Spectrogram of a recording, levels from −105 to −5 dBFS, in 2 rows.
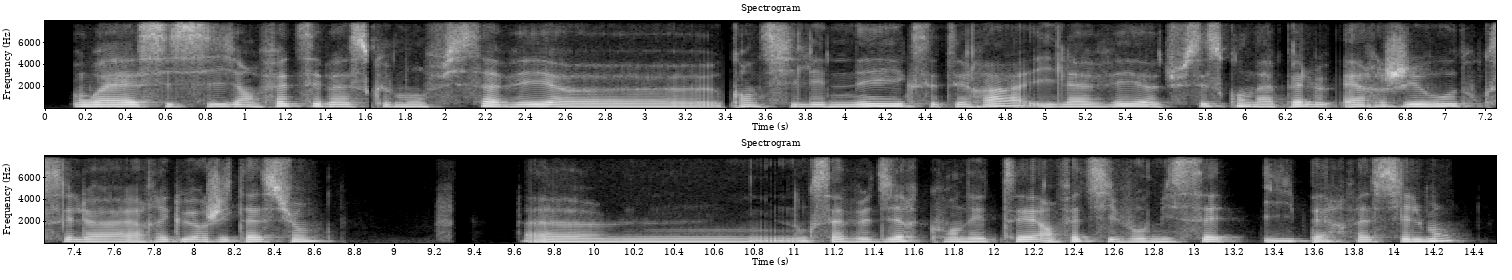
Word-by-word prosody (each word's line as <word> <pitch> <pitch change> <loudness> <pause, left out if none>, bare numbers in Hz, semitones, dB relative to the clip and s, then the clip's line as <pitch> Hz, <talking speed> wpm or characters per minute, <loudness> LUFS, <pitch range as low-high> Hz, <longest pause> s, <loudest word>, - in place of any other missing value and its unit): Ouais, 185 0 +5
si, 185 0 +1
si, 185 +1 +1
en 175 -2 0
fait, 205 +5 0
c'est 205 -1 0
parce 170 -1 +2
que 175 - -5
mon 165 0 0
fils 170 +6 -6
avait, 185 -1 +3
heu, 155 - 0
quand 175 -1 -3
il 175 -1 -1
est 170 - +3
né, 190 +5 +4
et 200 - -2
cetera, 185 +4 -1
il 165 - -2
avait, 170 +4 +2
heu, 165 - -1
tu 175 - -9
sais, 200 - -2
ce 195 - -4
qu'on 190 -4 0
appelle 165 +3 0
le 170 - -2
RGO 185 +3 +2
donc 205 0 -11
c'est 180 - -3
la 160 -1 0
régurgitation. 185 +2 -1 1.0
Hem, 155 -1 0 0.2
donc - - -4
ça 165 - +1
veut 160 +1 0
dire 190 +4 -1
qu'on 170 -2 -2
était 175 +4 +1
en - - 0
fait, 195 +2 -2
il - - +1
vomissait 160 +5 -1
hyper 205 -3 -3
facilement. 195 +6 -1
180 Hz, 185 wpm, -24 LUFS, 160-190 Hz, 1.0 s, Ouais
